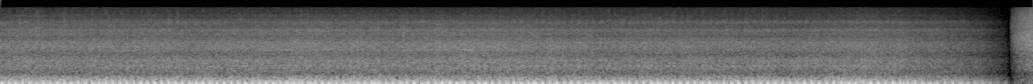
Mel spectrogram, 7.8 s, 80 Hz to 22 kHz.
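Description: A Royal Enfield Meteor 350 single-cylinder cruiser motorcycle rides past close up with a steady, loud thumping engine drone that holds for several seconds before cutting off abruptly at the end.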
